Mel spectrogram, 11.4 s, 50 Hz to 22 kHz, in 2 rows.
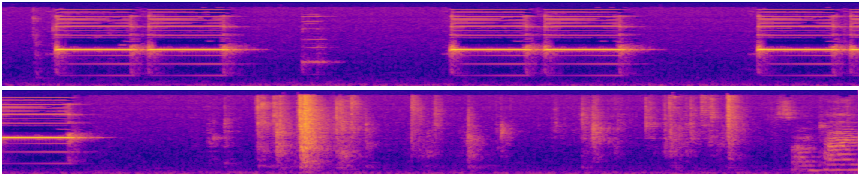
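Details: Alaris infusion pump alarm during a nursing demonstration, after restarting the secondary infusion and checking the line for air bubbles: three sets of paired high electronic beeps about every 2.5 seconds, then quiet handling noise.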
